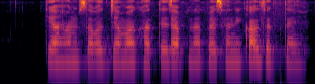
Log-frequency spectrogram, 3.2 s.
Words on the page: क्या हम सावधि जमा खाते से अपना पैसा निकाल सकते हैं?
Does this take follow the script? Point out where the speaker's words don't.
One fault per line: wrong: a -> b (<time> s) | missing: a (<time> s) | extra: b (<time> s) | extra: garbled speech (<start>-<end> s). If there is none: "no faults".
missing: से (1.7 s)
